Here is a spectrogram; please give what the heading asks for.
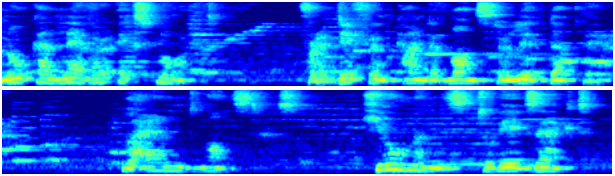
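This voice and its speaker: Male children's read-along narrator: expressive, dramatic, medium pitch, music bed underneath. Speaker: storybook narrator. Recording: echoey narration over music.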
